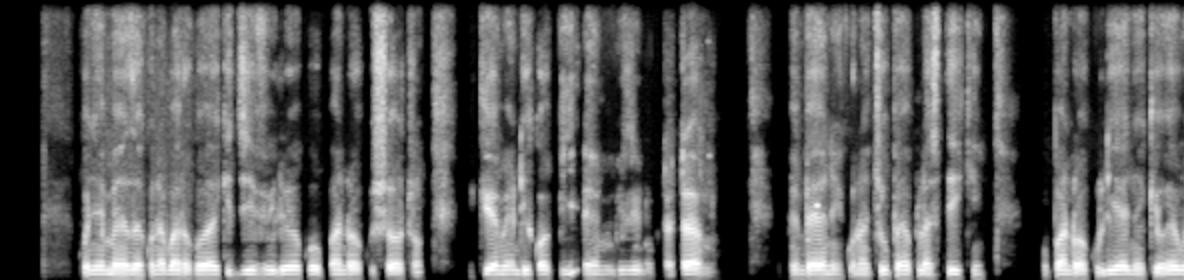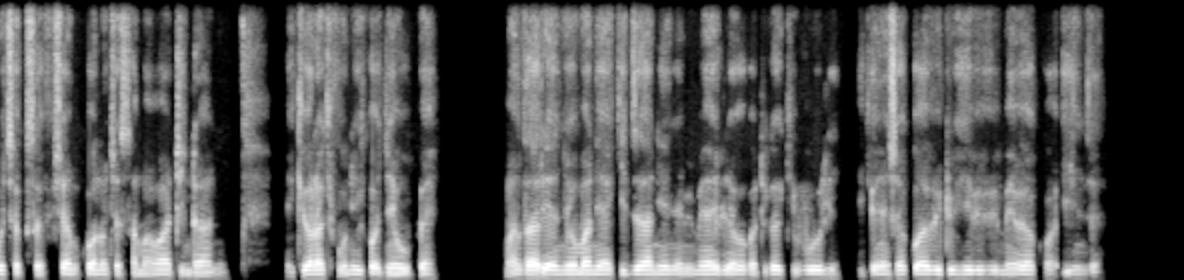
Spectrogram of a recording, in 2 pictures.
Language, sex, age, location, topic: Swahili, male, 18-24, Nairobi, health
